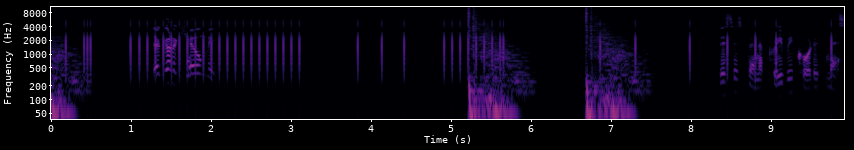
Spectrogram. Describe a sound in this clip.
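Menu clicks tick rapidly, one after another.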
